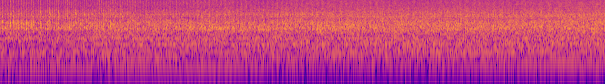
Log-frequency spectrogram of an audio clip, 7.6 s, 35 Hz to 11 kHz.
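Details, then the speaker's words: Jeep XJ 2.5TD diesel with new GT2871R turbo, manifold, exhaust and intake, left running after first start: steady, even diesel clatter with deep low rumble, no misses or knocks; healthy idle. "it works sounds great i'm just going to leave it running now"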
